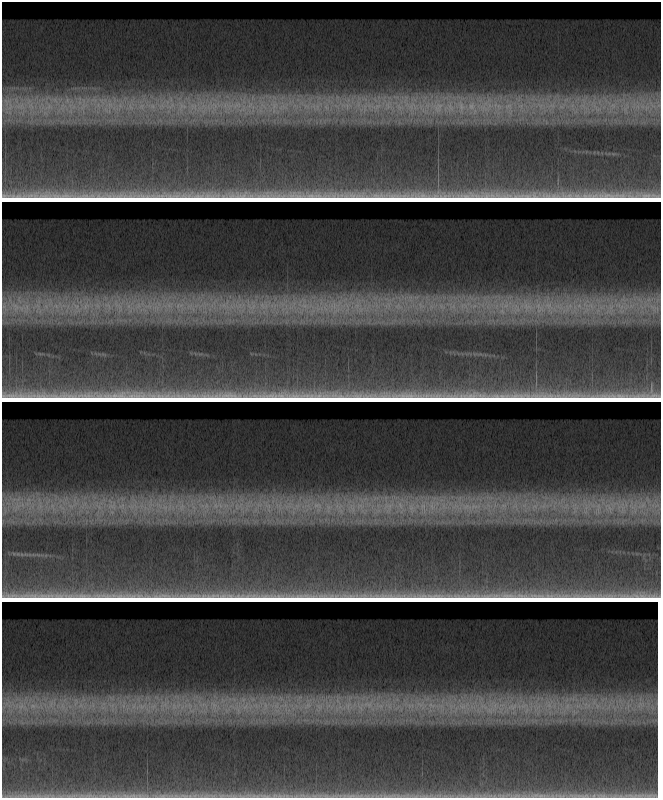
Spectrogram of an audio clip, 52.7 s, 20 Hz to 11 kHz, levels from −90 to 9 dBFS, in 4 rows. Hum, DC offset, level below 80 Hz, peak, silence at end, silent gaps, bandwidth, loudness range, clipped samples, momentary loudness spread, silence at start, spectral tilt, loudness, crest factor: none; under 0.1%; -40 dBFS; -10 dBFS; 0 s; none; 10.5 kHz; 1 LU; under 0.1%; 2 LU; 0 s; -4.5 dB/octave; -33 LUFS; 24 dB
